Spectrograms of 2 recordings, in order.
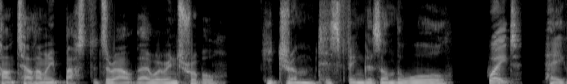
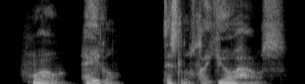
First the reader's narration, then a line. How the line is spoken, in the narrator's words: Tay whispered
